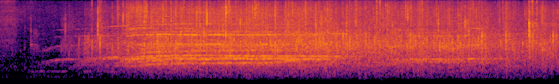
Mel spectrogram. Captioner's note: audience cheers and applauds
